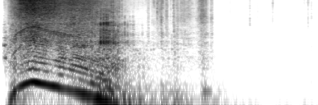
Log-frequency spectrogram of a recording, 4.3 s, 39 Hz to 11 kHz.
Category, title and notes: Sound effects > Other mechanisms, engines, machines
makita orbital sander foley-005
Foley, fx, Household, Mechanical, Metallic, Motor, sANDER, sANDING, Scrape, sfx, Tool, Tools, Woodshop, Workshop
